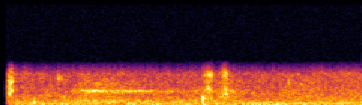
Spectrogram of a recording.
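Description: Quiet room tone with a faint click at the very start and a short sniff about a second and a half in.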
